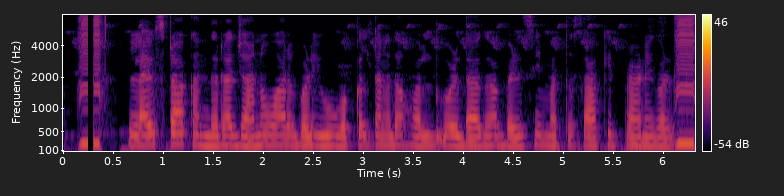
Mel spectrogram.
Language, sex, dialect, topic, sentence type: Kannada, female, Northeastern, agriculture, statement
